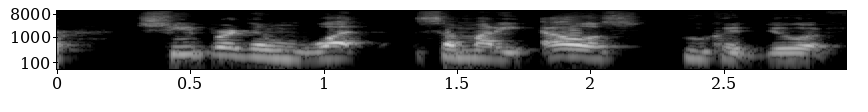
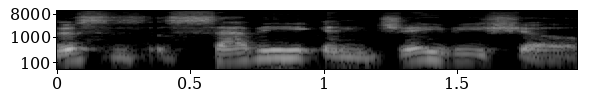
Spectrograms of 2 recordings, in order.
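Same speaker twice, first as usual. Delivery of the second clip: very quiet, deep, hushed low voice; 5 semitones lower, 11 dB quieter than usual. Reading out a comment that asks for a deep voice: deep voice. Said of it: "In a deep voice".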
